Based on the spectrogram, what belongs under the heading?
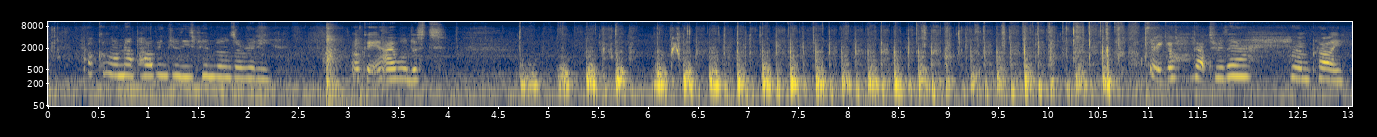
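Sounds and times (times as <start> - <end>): knife sawing on cutting board: 4.7 - 11.2.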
